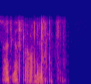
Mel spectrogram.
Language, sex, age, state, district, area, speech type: Kashmiri, male, 45-60, Jammu and Kashmir, Budgam, rural, conversation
